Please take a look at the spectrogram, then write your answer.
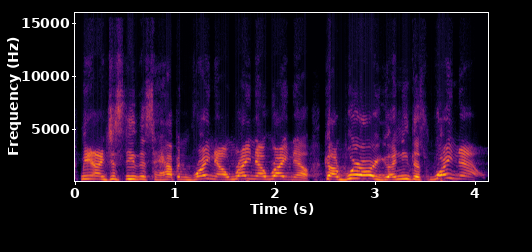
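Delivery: high, insistent panicked demand; freaking out. Acted. Desperate believer demanding God act now, freaking out. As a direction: cry out to God, frantic and impatient. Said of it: "you are just freaking out".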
